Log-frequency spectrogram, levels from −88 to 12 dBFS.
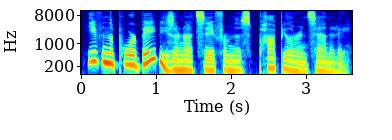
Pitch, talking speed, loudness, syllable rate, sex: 180 Hz, 180 wpm, -17 LUFS, 5.9 syllables/s, female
